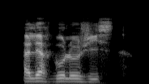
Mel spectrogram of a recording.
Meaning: allergologist
- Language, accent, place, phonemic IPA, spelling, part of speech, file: French, France, Lyon, /a.lɛʁ.ɡɔ.lɔ.ʒist/, allergologiste, noun, LL-Q150 (fra)-allergologiste.wav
